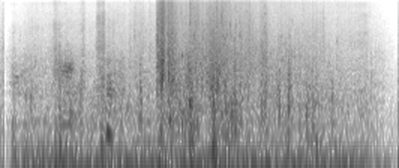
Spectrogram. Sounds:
splatter
liquid
water

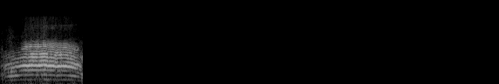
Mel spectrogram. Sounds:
meow
animal
cat
pets

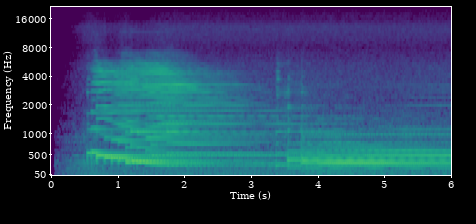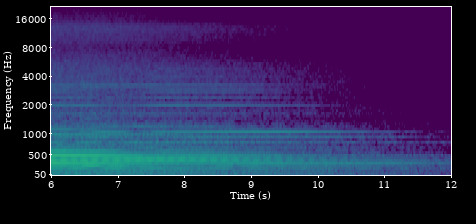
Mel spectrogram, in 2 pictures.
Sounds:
musical instrument
plucked string instrument
music

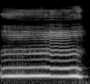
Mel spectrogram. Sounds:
human voice
speech

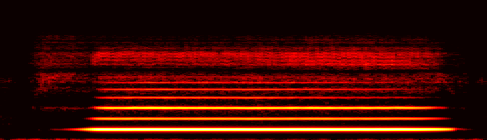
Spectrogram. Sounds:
musical instrument
music
wind instrument

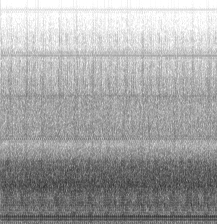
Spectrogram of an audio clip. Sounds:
tools

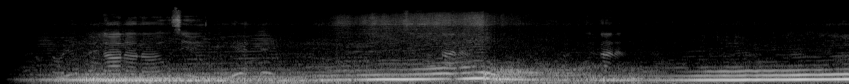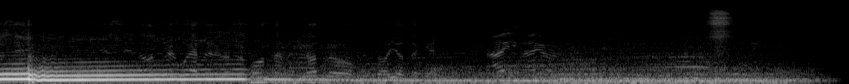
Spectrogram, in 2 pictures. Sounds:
vehicle
motor vehicle (road)
car
auto racing

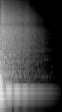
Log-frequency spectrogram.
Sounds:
percussion
musical instrument
snare drum
music
drum

